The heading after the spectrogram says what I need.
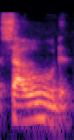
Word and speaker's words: saúde: It's like salud, but saúde.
